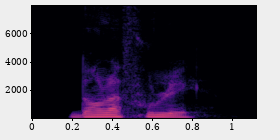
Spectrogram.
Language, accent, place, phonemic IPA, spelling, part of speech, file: French, France, Lyon, /dɑ̃ la fu.le/, dans la foulée, phrase, LL-Q150 (fra)-dans la foulée.wav
- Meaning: 1. while you're at it, at the same time 2. within the bounds (with de (“of”)) 3. in the wake (with de (“of”)) 4. not outside the bounds of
